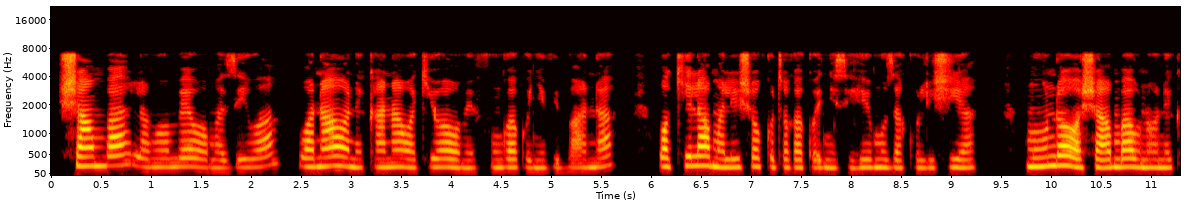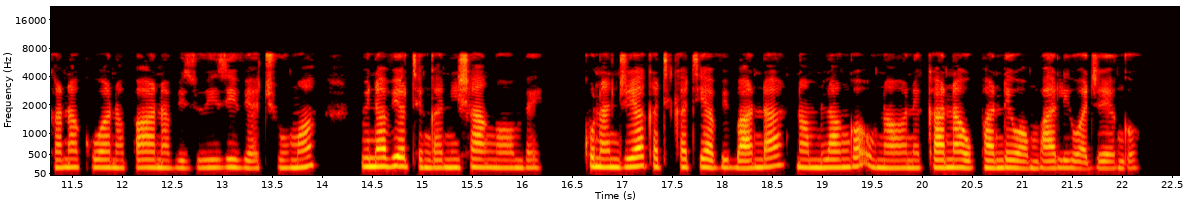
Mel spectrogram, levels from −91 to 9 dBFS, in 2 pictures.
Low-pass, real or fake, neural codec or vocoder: 7.2 kHz; real; none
